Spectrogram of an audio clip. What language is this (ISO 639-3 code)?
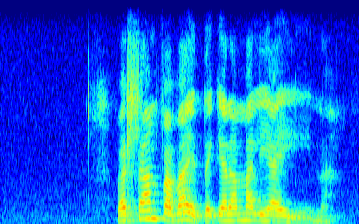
tso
